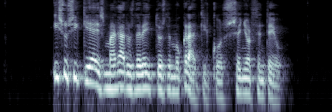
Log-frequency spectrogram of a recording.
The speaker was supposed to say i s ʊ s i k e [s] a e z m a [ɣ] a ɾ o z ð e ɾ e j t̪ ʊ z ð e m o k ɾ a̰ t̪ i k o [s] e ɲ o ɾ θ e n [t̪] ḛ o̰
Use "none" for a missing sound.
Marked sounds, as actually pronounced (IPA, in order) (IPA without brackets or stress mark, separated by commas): none, ɣ, sː, t̪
